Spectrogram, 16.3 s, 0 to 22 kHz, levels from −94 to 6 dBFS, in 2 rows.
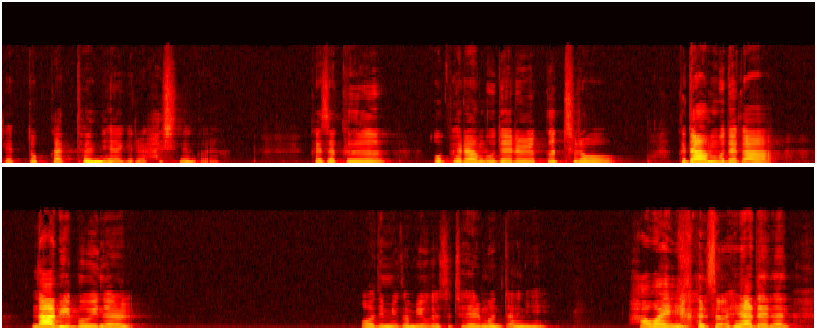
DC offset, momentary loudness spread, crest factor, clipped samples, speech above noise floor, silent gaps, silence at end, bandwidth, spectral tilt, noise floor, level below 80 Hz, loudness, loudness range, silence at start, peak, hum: under 0.1%; 17 LU; 26 dB; under 0.1%; 40 dB; none; 0.25 s; 16 kHz; -4 dB/octave; -72 dBFS; -76 dBFS; -32 LUFS; 11 LU; 0.05 s; -8 dBFS; none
